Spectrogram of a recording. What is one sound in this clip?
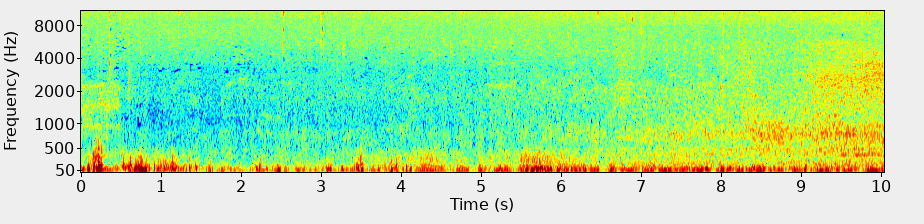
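Wind blows outdoors, gusting against the microphone.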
